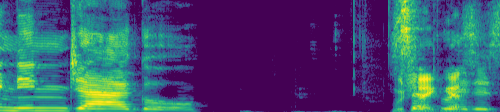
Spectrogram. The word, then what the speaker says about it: Ninjago: The graphic design's fantastic except for the title, and I keep on reading it as Nin It Go. Oh, those are supposed to be words? It's supposed to be Ninjago.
